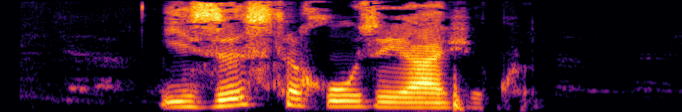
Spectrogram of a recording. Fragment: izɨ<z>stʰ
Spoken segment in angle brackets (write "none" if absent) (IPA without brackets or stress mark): none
